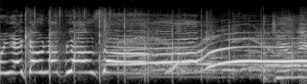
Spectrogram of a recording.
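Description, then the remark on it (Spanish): An audience claps and cheers as two performers are brought onto the stage, with sharp irregular hand claps in the first second under sustained high-pitched whoops and shouting voices that rise and continue loudly to the end. “Muñeca, un aplauso.”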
